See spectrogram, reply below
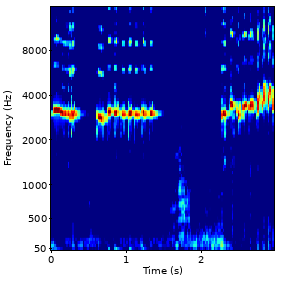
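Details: White-rumped shama morning lure song to prompt a reply: a long, level, high whistle, then a series of quick repeated whistled pulses, a brief soft pause with low rustling, and another pulsing whistled series.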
